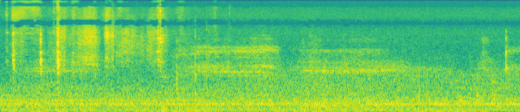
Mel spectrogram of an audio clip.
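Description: Quiet room with a low steady hum and a few faint soft clicks and rustles of handling in the first couple of seconds.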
